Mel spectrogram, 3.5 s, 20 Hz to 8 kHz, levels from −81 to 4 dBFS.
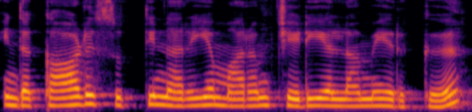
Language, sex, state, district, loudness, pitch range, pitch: Tamil, female, Tamil Nadu, Nilgiris, -15 LUFS, 185-210 Hz, 195 Hz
